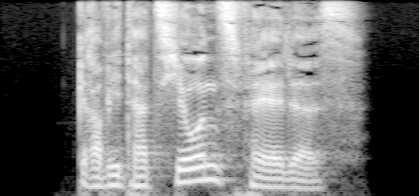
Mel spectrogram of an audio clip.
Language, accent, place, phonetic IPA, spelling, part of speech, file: German, Germany, Berlin, [ɡʁavitaˈt͡si̯oːnsˌfɛldəs], Gravitationsfeldes, noun, De-Gravitationsfeldes.ogg
- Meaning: genitive of Gravitationsfeld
